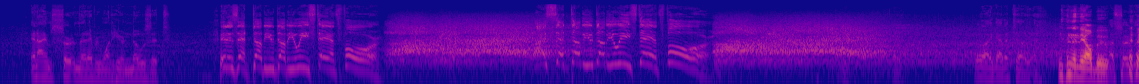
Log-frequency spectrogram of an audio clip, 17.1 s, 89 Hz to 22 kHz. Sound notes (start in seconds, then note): 6.8 applause; 12.9 applause; 15.4 laugh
